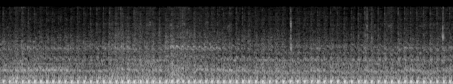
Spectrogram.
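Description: A motorcycle engine runs close and loud with a fast, steady pulsing throb that stays even throughout, with no voices.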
